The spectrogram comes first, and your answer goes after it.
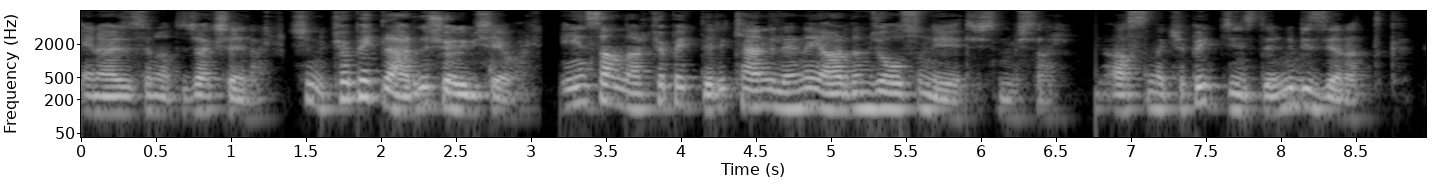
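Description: A young man hosting a casual talk show, ranting in an animated, exasperated way and swearing freely. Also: medium pitch. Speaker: podcast host. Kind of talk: casual monologue.

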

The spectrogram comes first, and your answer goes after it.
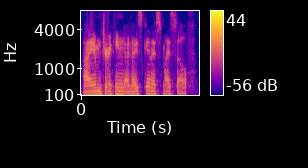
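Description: A man's voice: medium pitch, moderate pace, fairly bright tone. An American man co-hosting a casual podcast chat over drinks, talking in a loose, sweary way. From United States.

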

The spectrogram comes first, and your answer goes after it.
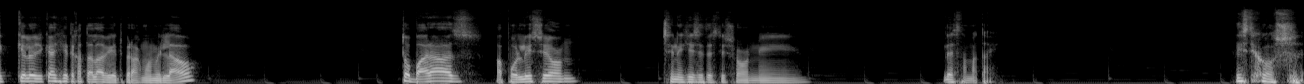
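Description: A man's voice: medium pitch, darkish tone, no echo, clean studio sound. Greek podcast host, man, over music. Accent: Greek, from Greece. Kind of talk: casual chat.

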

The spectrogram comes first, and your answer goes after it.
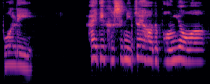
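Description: A woman's voice: on the high side, moderate pace, breathy edge. A woman doing a kindly storybook mother. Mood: motherly.

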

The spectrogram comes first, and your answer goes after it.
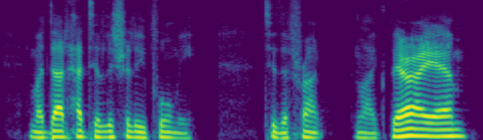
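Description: Young man, slangy casual testimony, halting with ums, dry recording. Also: medium pitch, a little mellow, no echo. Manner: laid-back and slangy, calls the listener dude and man; halting, many ums and restarts. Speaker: interview guest, church leader. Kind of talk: personal faith testimony in casual chat.

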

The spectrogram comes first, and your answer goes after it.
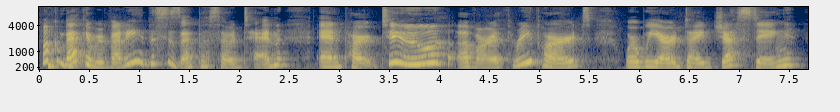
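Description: A woman's voice: fairly high pitch, expressive, measured pace, pushed and bright. A woman co-hosting a podcast in casual, giggly chat, with lots of fillers. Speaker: podcast co-host.

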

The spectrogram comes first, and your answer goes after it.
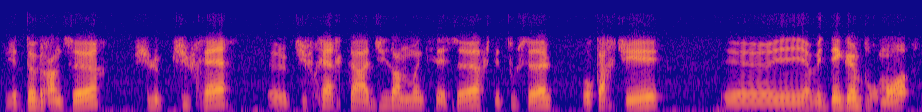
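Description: A man in his twenties with a French suburban accent calls in by phone, chatting in street slang in an earnest, halting way, repeating oaths and words. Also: fairly high pitch, no room sound. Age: 20s. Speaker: phone-in caller. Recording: narrow, tinny phone-line sound.

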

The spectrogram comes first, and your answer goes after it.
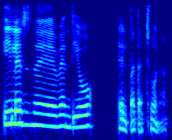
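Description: A woman's voice: mid-range voice, animated, unhurried, dark tone, highs cut off. A woman making up a bedtime story for a child, playful, with sung bits and sound effects. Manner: playful, sings silly songs and sound effects.

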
